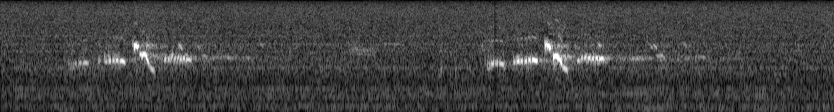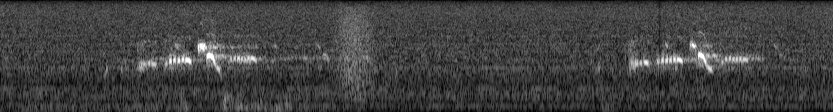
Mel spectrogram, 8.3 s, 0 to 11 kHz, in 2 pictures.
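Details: In the morning on April 3 on Djuma Game Reserve, South Africa, a monotonous lark, one of many around, calls constantly: a short, bright, slurred phrase repeated four times about every two and a half seconds over a soft hum.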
